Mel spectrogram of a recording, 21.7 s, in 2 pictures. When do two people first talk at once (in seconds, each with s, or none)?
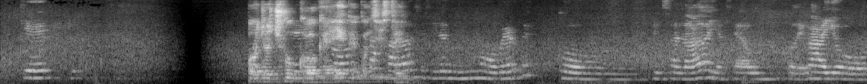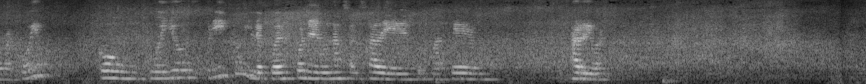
3.1 s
